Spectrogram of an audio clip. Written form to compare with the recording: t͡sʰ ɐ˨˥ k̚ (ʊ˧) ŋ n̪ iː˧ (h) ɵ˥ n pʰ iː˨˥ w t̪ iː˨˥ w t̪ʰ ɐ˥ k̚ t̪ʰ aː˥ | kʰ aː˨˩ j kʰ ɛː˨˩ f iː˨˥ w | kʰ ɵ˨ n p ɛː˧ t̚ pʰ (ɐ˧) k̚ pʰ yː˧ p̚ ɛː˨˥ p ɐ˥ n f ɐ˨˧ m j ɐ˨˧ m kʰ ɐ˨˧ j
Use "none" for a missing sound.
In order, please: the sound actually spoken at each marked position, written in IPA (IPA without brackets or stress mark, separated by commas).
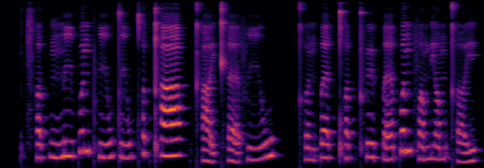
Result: ʊ˧, p, ɐ˧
